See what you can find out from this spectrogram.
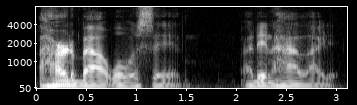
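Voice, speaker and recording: A man hosting a radio show, speaking in a calm, measured and reflective way in the studio. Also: on the low side, dry recording. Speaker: radio host. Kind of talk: radio interview.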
